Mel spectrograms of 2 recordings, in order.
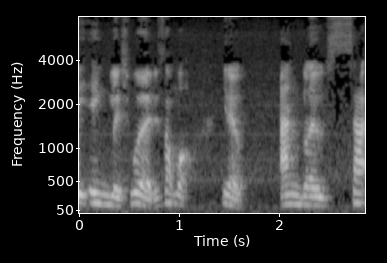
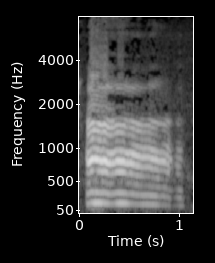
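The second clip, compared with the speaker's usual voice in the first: one loud, put-on "ha"; a sudden loud burst of pretend laughter; mock laugh; 2 semitones higher, 9 dB louder than usual. Imagined Japanese listeners react to the beer-or-tea answer, mock laugh.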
